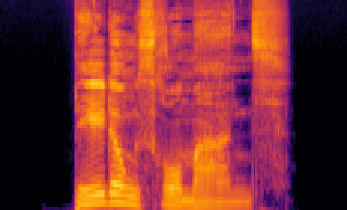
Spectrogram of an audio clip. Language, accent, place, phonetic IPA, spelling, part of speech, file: German, Germany, Berlin, [ˈbɪldʊŋsʁoˌmaːns], Bildungsromans, noun, De-Bildungsromans.ogg
- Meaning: genitive singular of Bildungsroman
